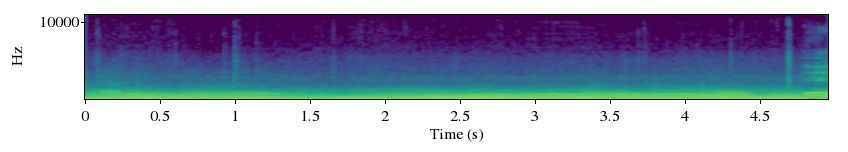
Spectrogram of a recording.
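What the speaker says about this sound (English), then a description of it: "when those turbos kick in on that 3-liter twin turbo inline 6, this thing pulls hard" A 3-liter twin-turbo inline-six sports car engine pulls hard under acceleration, a loud, steady, close-up drone whose pitch sweeps up and down with throttle and a brief shift near the end.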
